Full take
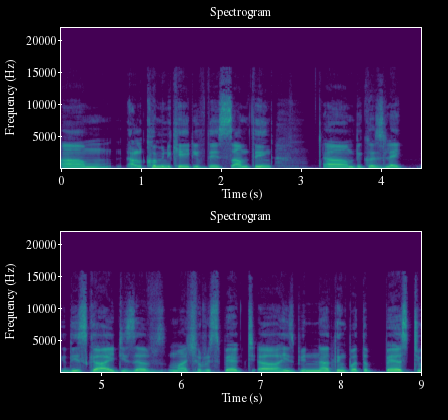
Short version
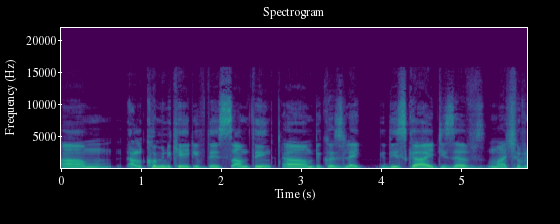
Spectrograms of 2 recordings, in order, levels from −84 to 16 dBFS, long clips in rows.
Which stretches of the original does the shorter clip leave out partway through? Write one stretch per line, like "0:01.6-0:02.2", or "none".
0:02.7-0:03.2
